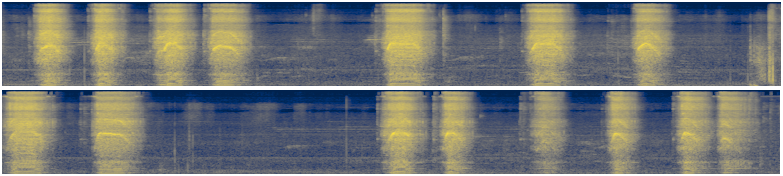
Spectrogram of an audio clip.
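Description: A sewing machine stitching a folded blouse hem runs in short loud bursts of about a second each, stopping and restarting in quick succession with brief quiet gaps, close up and alone.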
